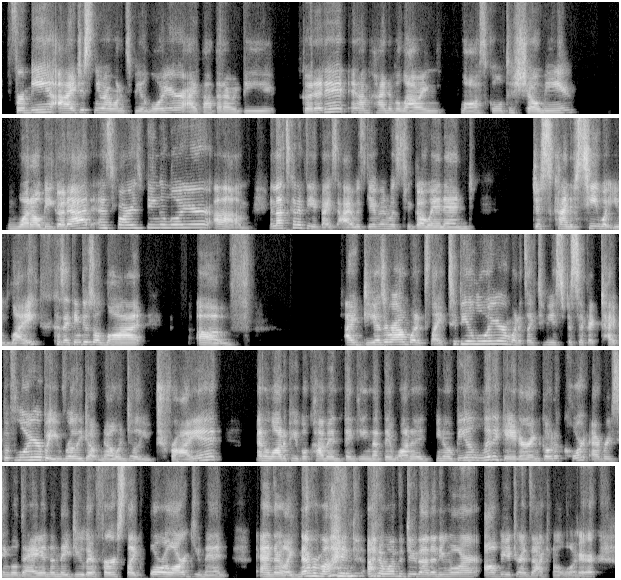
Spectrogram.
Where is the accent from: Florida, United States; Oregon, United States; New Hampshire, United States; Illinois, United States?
New Hampshire, United States; I am originally from New Hampshire in the United States.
